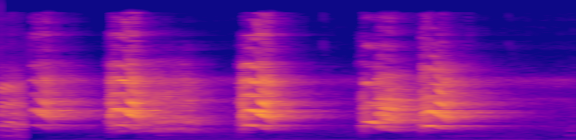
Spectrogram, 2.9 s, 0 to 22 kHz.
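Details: Talking green parrot at a home in Mangalore in cool weather, 17 August 2025: four loud, grating squawks about half a second apart, each sharp at the start and fading at the end.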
